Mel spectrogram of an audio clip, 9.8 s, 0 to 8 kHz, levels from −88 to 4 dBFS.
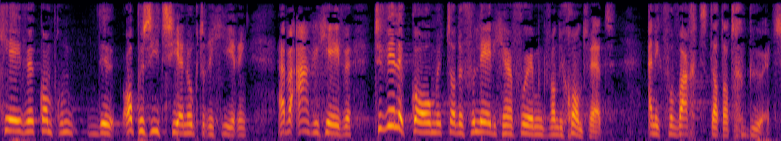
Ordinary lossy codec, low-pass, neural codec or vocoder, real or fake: none; 7.2 kHz; none; real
